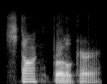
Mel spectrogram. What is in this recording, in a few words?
"stockbroker", American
